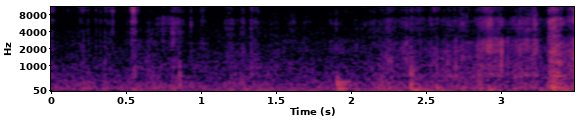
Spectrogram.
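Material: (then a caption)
Paper. A thin, soft white paper napkin is held in both hands and pinched, rubbed and crinkled with the fingertips. The result is a quiet, steady rustle with a few sharper, brighter crinkles standing out along the way.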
